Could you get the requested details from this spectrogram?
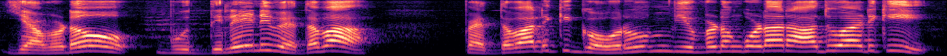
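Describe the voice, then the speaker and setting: A woman's voice: a little high, voice pushed up. A woman voicing a cranky, forgetful old grandmother who speaks with a toothless lisp and stammer, in a story read aloud. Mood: angry. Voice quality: lisping, stammering. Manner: scolding, loud and slow.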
